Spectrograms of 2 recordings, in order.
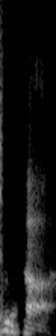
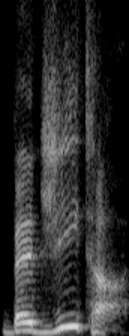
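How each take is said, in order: First: The middle 'e' vowel is short. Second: The middle 'e' vowel is drawn out long. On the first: The speaker calls it wrong. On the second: The speaker calls it right. "there's also an elongated e sound in there. It's Vegeta"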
